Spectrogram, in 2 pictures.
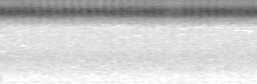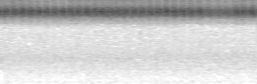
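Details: Many crickets chirp together on a summer night in the forest, their shrill rapid pulsing merging into one constant bright buzz at steady volume.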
